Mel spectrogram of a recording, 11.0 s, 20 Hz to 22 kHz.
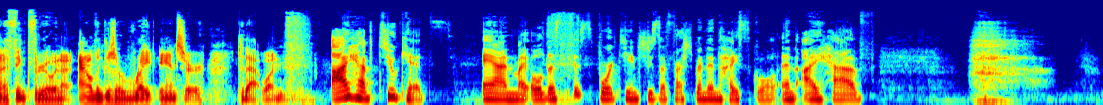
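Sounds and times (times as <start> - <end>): woman sighing: 9.7 - 10.6.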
